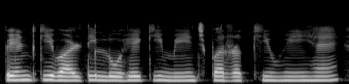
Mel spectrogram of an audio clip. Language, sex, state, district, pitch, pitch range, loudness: Hindi, female, Uttar Pradesh, Lalitpur, 185 Hz, 185-200 Hz, -18 LUFS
